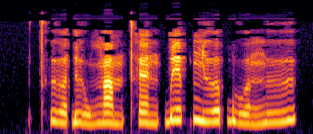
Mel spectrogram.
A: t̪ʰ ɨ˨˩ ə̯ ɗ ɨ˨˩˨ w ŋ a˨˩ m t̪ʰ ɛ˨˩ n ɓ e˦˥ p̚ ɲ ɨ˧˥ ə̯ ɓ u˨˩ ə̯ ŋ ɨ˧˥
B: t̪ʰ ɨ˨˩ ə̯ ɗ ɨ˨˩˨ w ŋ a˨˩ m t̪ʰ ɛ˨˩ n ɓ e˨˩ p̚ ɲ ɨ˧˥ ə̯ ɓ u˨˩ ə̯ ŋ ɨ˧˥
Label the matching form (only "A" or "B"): A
